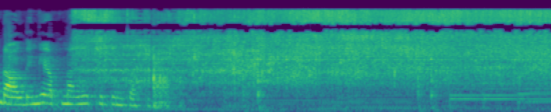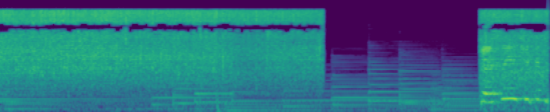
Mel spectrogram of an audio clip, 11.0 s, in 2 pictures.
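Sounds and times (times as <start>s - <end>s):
spatula stirring: 0.8s - 5.2s
meat sizzling in a frying pan: 0.8s - 8.8s, 10.4s - 11.0s.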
